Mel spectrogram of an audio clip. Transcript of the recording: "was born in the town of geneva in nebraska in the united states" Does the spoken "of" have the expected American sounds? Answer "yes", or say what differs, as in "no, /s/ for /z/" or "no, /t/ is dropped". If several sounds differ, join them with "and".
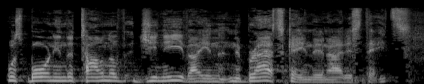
yes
